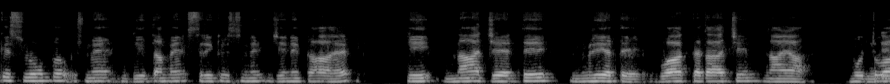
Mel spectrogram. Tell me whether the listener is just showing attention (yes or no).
yes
